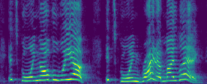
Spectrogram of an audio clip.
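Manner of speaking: very high, loud alarmed yell; panicked yelling. A narrator's reading. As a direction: yell as it climbs your leg. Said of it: "the man was yelling".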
